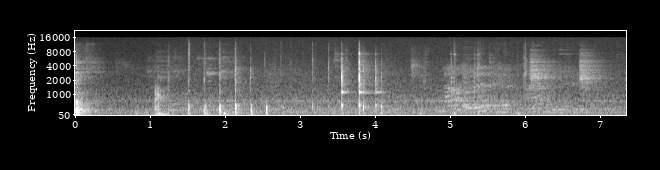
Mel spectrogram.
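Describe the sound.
Indistinct voices of a family chatting over lunch in the background while dishes and cutlery clink and clatter in a series of sharp, irregular knocks, some louder than others.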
